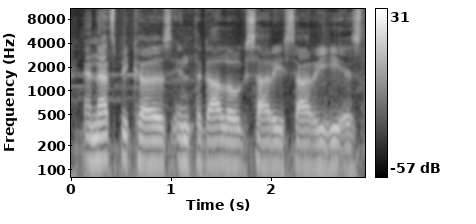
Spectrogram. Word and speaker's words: sari-sari: It's spelled s a r i d- s a r i not s o r r y. And that's because in Tagalog sari sari is like a variety of things you can buy.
